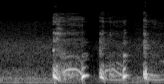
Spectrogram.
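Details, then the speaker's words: Productive cough in an adult with COVID-19 (October 2021), congested with a runny nose: three wet, rattly coughs in quick succession with audible phlegm. "Can you hear that phlegm? My nose wants to run. I gotta get some Robitussin to try and break up the phlegm."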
